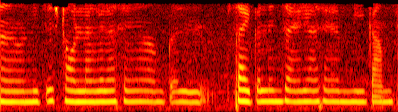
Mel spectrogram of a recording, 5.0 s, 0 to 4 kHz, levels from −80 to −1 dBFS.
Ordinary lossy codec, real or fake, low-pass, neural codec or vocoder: MP3, 24 kbps; real; 3.6 kHz; none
